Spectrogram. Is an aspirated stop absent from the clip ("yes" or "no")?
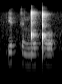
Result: yes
